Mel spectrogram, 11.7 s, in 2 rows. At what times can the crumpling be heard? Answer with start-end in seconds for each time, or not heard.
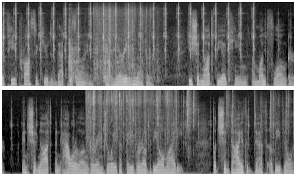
1.3-3.1, 7.5-9.3.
